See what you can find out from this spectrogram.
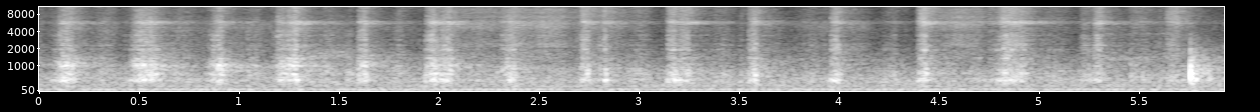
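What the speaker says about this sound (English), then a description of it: "So you start, you can hear that sawing." A hand saw cuts through the bone of a best end rack of lamb in a kitchen, giving a steady rhythmic back-and-forth rasp of about a dozen close strokes, with no talk.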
